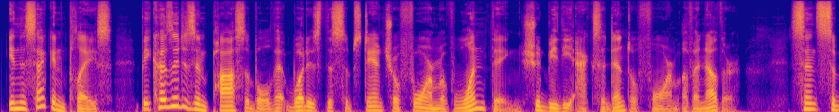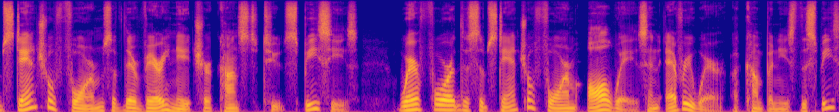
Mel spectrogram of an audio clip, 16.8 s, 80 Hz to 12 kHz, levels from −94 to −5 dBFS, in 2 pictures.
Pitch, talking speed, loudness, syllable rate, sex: 110 Hz, 155 wpm, -19 LUFS, 5.4 syllables/s, male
